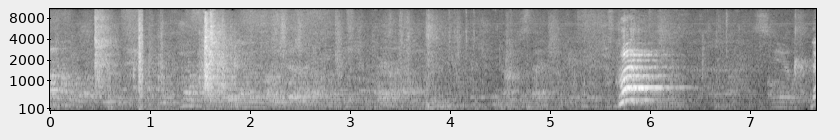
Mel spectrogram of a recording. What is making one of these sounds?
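People talk and murmur in the background.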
